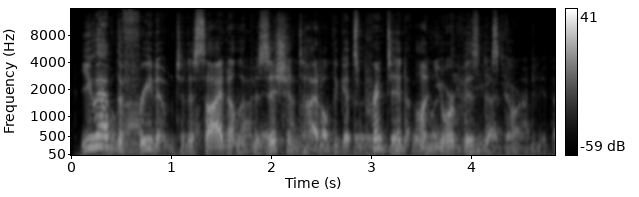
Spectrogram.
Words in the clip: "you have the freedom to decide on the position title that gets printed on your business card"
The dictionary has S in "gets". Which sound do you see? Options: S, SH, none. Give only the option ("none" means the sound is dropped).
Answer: S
